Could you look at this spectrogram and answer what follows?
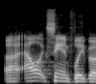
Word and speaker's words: Alex Sanfilippo: But anyway, Alex Sanfilippo is how it's pronounced.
